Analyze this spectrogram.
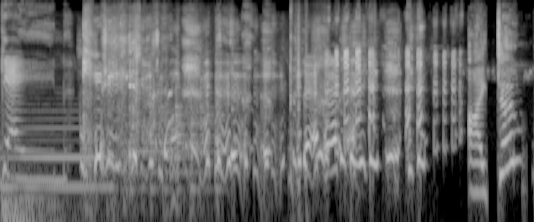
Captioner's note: all giggling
